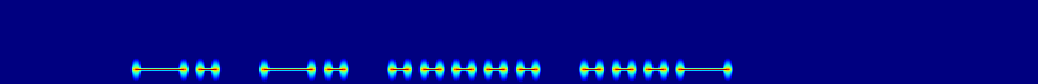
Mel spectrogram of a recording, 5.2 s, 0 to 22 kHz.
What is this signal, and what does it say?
Morse code, heard as a keyed tone, about 15 wpm, 700 Hz. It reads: NN5V
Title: USA Call Signs - 4 Characters - Repeated 3x - 15wpm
